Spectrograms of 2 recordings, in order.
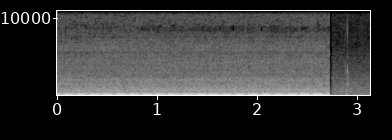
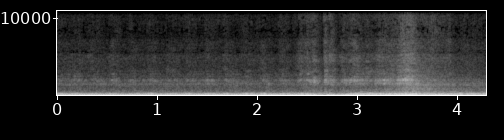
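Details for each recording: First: Hurricane Ida flood-damaged 1979 Chevrolet Camaro Z28 V8, exhaust now dried out, before oil change: steady even idle with smooth lumpy exhaust pulse, no misses or knocks, then shut off; normal idle. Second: Hurricane Ida flood-damaged 1979 Chevrolet Camaro Z28 V8, second start after rusty water came out of the exhaust, running on carburetor bowl fuel: fires and revs unevenly with lumpy exhaust beat and brief stumble; water still in tailpipes, owner suspects water in fuel.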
